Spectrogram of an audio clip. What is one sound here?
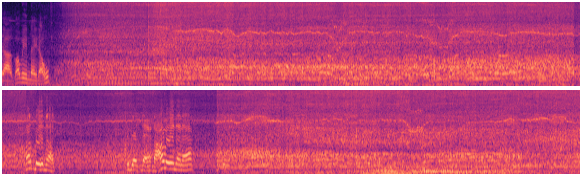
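An electric chainsaw whines steadily and dips in pitch as it bites into a log.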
